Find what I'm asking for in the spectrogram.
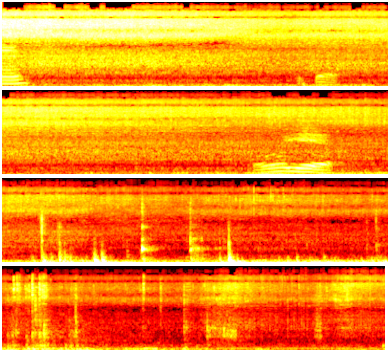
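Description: Catfish sizzles and hisses as it fries in a hot pan, with clattering stirring and scraping later on; a person speaks briefly.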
